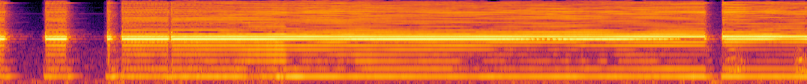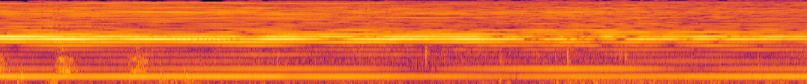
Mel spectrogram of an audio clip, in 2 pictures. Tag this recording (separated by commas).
car horn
